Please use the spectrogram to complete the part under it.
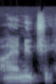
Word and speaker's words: Iannucci: Have I said that right? – Yes, you have. Although I've been to, we've done the premiere in one of the premieres in Toronto, and they have a different way of pronouncing it. They're like Iannucci. I say Iannucci, but I mean each to their own.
